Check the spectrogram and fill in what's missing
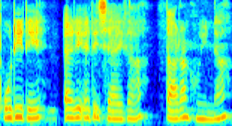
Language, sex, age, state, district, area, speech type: Santali, female, 18-30, West Bengal, Paschim Bardhaman, rural, spontaneous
